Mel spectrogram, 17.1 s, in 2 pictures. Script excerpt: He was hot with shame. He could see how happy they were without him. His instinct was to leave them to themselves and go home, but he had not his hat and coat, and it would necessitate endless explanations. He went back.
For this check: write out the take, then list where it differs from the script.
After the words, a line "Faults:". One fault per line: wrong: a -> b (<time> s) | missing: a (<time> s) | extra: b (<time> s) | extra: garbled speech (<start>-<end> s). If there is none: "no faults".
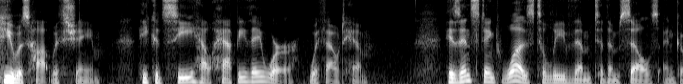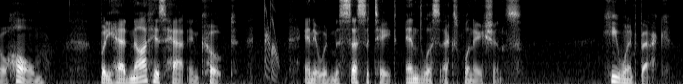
He was hot with shame. He could see how happy they were without him. His instinct was to leave them to themselves and go home, but he had not his hat and coat, and it would necessitate endless explanations. He went back.
Faults:
no faults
